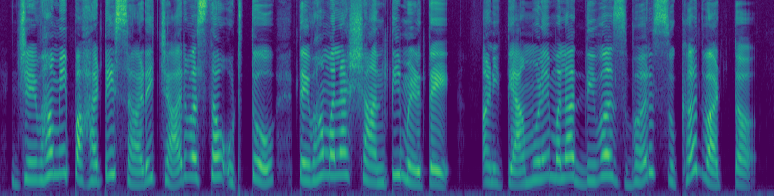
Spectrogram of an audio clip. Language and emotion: Marathi, happy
